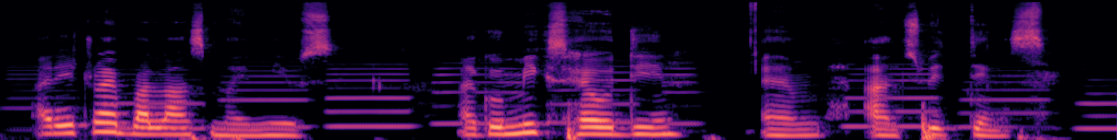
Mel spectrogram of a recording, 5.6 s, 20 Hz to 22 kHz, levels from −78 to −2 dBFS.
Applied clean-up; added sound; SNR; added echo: classical method Wiener filter.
